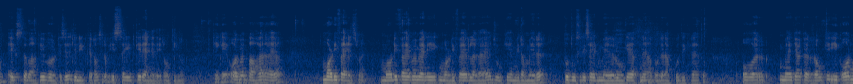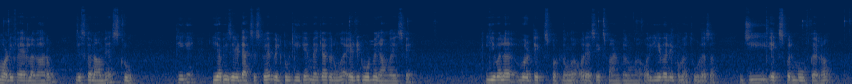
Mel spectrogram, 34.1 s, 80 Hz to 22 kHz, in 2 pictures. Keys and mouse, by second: 3.6 Tab, 6.1 click, 8.2-10.5 drag, 14.1 click, 17.3-19.6 drag, 23.0 Tab, 24.1 click, 25.3 click, 26.7 g, 30.5 g.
